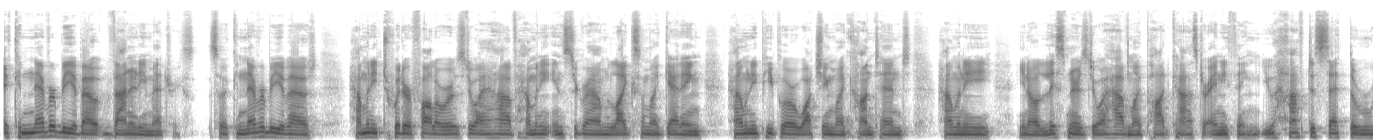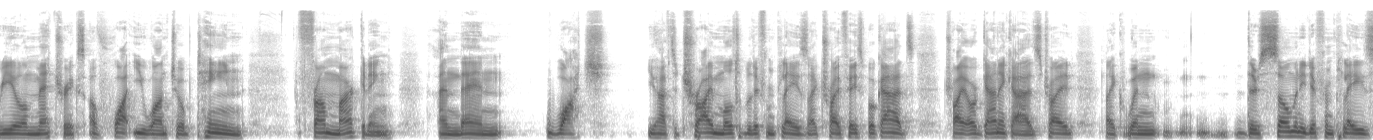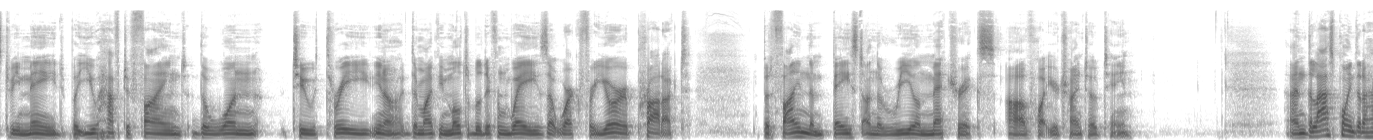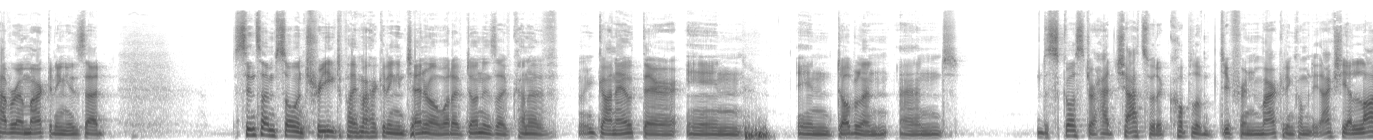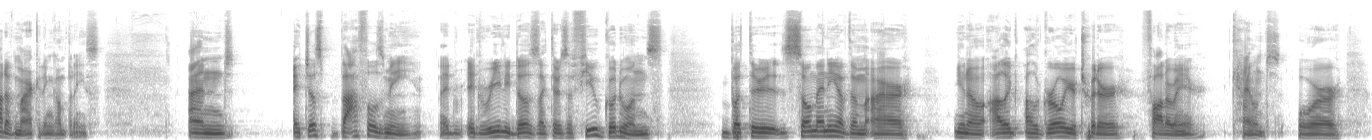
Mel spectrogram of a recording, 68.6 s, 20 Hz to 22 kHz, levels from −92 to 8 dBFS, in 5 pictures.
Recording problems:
none

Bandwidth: 16 kHz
